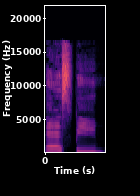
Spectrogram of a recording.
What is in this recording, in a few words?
"sspin", vocal; miku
